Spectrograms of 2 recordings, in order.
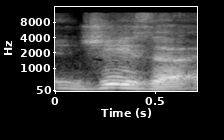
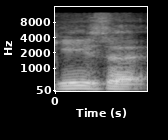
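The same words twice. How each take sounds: First: The name is said in a general Arabic pronunciation. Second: The name is said in a local Egyptian pronunciation. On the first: "as Arabs pronounce it" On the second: "as local Egyptian Arabs pronounce it"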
